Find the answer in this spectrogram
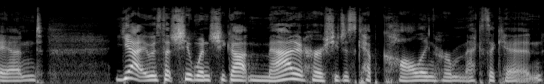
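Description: Speaking with a Californian accent at medium pitch and a moderate pace, a woman is heard on a very clean recording with a silent background. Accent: Californian American English. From Los Angeles, North Hollywood. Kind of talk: casual chat. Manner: animated.

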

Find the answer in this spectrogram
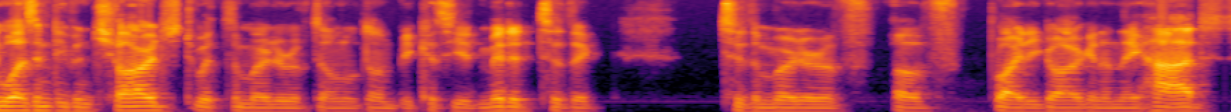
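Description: Against a quiet background, the speaker talks very fast in a monotone, flat delivery with an Irish accent. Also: man. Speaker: author. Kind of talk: interview.

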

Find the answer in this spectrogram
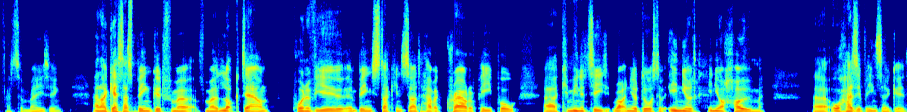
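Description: Fairly quick and fairly even in intonation, a man talks in a fairly low pitch with an ordinary speaking voice. The sound is dry and close, with no echo. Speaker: podcast host. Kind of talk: interview conversation.

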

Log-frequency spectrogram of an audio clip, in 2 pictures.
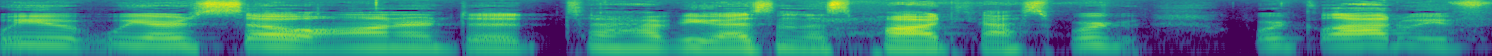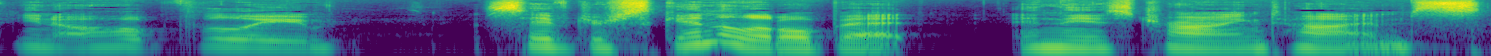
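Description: A woman's medium-pitched, normal speaking voice moves at a fairly quick pace with ordinary pitch variation, recorded very cleanly against a silent background with a dry, close sound and no echo. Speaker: comedian. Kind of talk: comedic improv banter.

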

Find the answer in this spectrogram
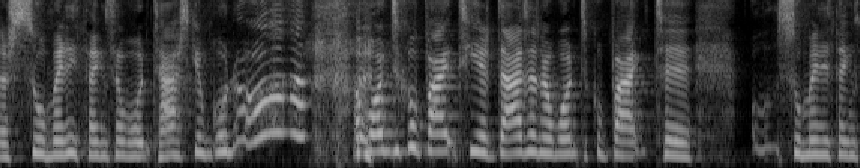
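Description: Speaking at a very fast pace in a Scottish accent, a woman uses a raised, projected voice with high pitch and ordinary pitch variation over noticeable background noise. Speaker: podcast host. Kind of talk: casual chat. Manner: animated.

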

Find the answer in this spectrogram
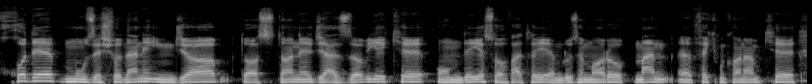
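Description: On a very clean recording with a silent background, a man talks at a fairly slow pace. His medium-pitched voice is monotone and flat, with very even loudness. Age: 40s. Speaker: music business owner. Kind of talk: casual interview.

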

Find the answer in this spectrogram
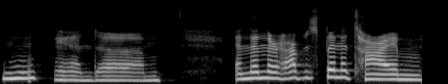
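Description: At a fairly slow pace, a woman uses an ordinary speaking voice with lively intonation. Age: 30s. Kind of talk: interview.

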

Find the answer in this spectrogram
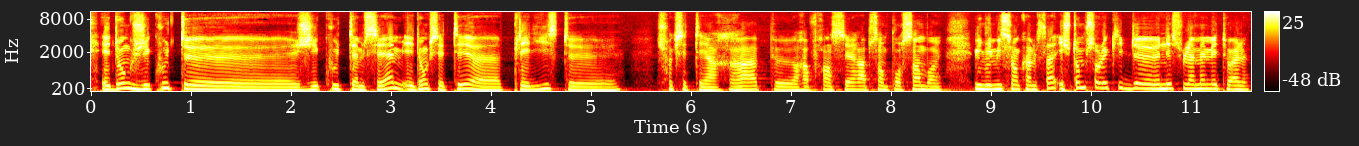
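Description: A man speaks in a fairly high voice at a very slow pace. His loudness stays very even, and his pitch varies in an ordinary way. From Marseille, southern France. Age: 20s. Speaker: rap media founder. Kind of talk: casual interview. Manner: halting.

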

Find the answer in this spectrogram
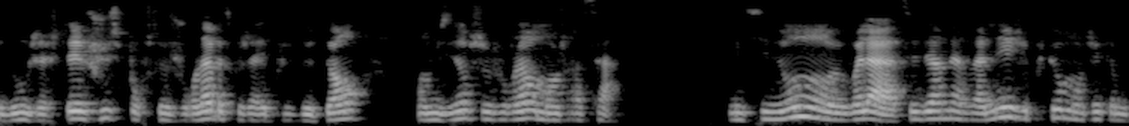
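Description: A woman with a plain, everyday voice talks fairly quickly at a fairly low pitch, her intonation fairly even but her loudness swinging widely. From Belgium, Brussels. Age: 40s. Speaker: food blogger. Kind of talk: casual interview chat.

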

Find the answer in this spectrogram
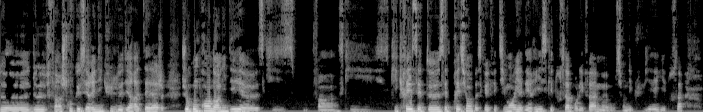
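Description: A woman speaks at a moderate pace in a fairly low, dark, mellow voice that is somewhat breathy. Her intonation is fairly even while her loudness swings widely. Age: 20s. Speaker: stay-at-home mother. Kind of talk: casual interview.

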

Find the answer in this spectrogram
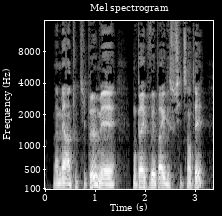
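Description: At a very fast pace, a man talks in a fairly low voice with a dark, mellow tone and fairly even intonation. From France, Nantes then La Plagne (Savoie). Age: 20s. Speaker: freestyle skier. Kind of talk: interview. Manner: halting, with many fillers.

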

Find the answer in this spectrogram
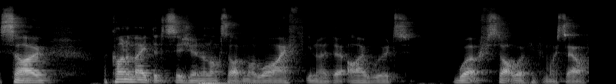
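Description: A man with a very deep, low voice speaks with big swings in loudness amid audible room echo. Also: ordinary pitch variation, moderate pace. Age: 40s. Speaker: creative agency founder. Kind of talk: interview.

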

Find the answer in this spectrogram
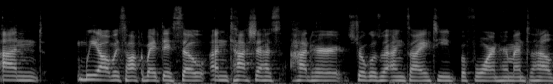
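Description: With a Dublin accent and a bright, sharp tone, a woman speaks at a medium pitch and a fairly quick pace. Her intonation is monotone and flat, her loudness very even, and the recording very clean with a silent background. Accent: Dublin Irish. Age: 30s. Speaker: podcast co-host. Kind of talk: casual chat.

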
